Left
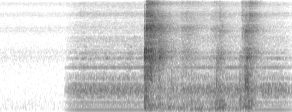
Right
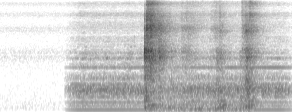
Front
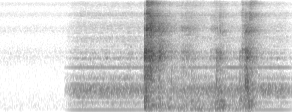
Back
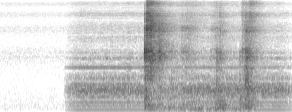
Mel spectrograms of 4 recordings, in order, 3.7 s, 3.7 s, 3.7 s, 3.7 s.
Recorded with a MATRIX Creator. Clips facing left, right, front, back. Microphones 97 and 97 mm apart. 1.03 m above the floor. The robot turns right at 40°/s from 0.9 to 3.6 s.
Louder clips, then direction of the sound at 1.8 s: Left 1 dB, even; 40° left.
